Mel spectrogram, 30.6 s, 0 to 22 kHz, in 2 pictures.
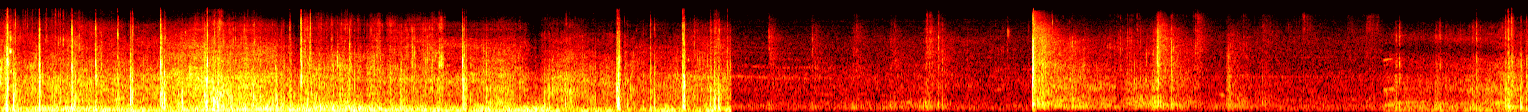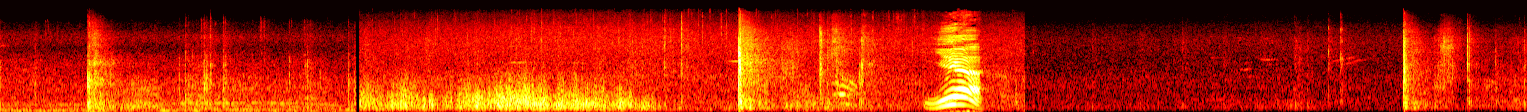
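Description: Inline skate wheels rolling over skatepark concrete with sharp clicks of the skates for the first several seconds. After a cut, quieter footage with scattered sharp knocks, and a short shout that rises and falls in pitch about 25 seconds in.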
